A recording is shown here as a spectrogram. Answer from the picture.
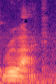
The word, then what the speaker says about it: ruach: There's an interesting play on words in these verses in Hebrew, in the Hebrew word for breath, wind, and spirit are all the same word, pronounced ruach. And the context determines the interpretation.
